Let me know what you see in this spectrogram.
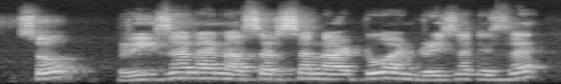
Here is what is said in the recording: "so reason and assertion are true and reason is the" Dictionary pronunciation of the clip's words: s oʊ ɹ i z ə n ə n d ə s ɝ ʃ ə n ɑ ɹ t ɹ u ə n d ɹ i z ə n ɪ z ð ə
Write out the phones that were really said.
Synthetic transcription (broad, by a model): s oʊ ɹ i z ə n ə n d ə s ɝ s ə n ɑ ɹ t u ə n d ɹ i z ə n ɪ z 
